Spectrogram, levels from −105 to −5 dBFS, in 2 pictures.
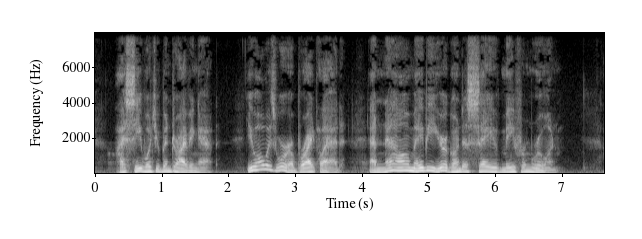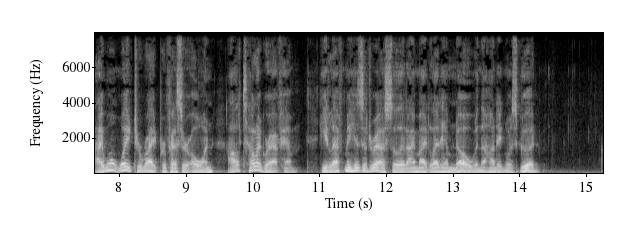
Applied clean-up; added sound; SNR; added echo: none; none; none; none.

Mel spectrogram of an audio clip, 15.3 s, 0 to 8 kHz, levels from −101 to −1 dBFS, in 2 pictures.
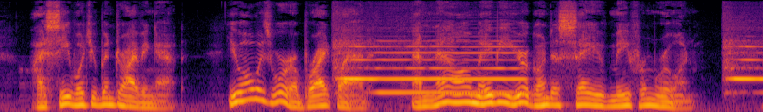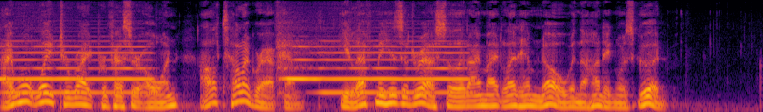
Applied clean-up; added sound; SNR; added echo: none; Wind instrument, woodwind instrument; 2 dB; none.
